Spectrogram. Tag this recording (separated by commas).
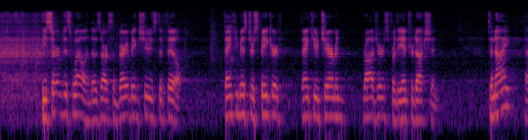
Speech, Narration, Male speech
